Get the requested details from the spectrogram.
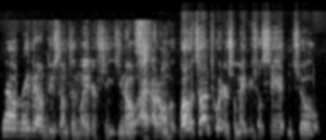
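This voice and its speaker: A man of middle pitch talks loosely through a muffled, speakerphone-like sound, as if the mic sits some way off. He has a slight head cold. He rambles and often repeats himself as he hosts a casual chat. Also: quick pace, fairly bright tone, distant mic. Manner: rambling, hesitant, stumbling repeats. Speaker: livestream host.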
